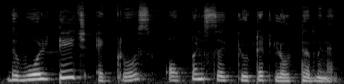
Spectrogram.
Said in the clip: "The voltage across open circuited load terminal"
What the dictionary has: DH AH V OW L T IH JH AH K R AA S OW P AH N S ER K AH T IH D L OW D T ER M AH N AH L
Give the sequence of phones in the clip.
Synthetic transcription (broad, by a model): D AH V OW L T IH JH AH K R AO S OW P AH N S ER K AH T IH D L OW T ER M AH N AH L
